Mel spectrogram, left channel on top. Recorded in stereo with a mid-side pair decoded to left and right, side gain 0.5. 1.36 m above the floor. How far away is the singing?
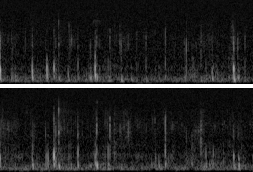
I don't hear singing.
